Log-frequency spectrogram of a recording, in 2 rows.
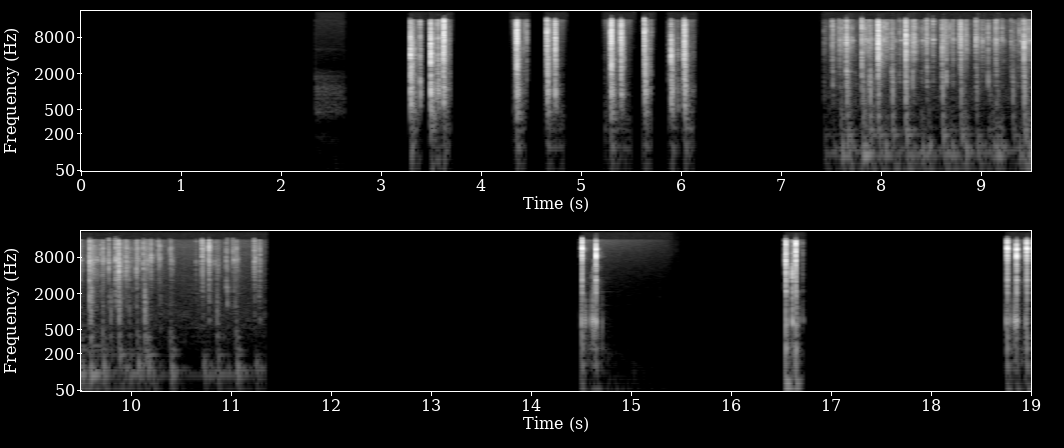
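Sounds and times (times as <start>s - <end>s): keyboard typing: 3.3s - 3.7s, 4.3s - 6.2s, 7.4s - 11.4s, 18.8s - 19.0s.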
